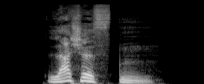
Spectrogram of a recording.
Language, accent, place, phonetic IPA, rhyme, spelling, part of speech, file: German, Germany, Berlin, [ˈlaʃəstn̩], -aʃəstn̩, laschesten, adjective, De-laschesten.ogg
- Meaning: 1. superlative degree of lasch 2. inflection of lasch: strong genitive masculine/neuter singular superlative degree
